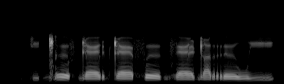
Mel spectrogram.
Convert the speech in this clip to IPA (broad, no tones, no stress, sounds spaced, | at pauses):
k i ɡ͡ǁ əː f ɖ æː r ʈ æː f əː ɡ z æː ɖ ɑ r əː w i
